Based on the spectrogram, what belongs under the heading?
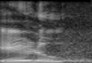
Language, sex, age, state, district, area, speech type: Kannada, male, 45-60, Karnataka, Ramanagara, urban, read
